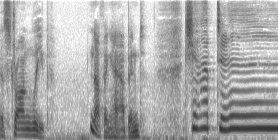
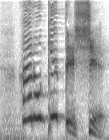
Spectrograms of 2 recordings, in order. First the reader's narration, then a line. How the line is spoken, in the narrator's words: I wailed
